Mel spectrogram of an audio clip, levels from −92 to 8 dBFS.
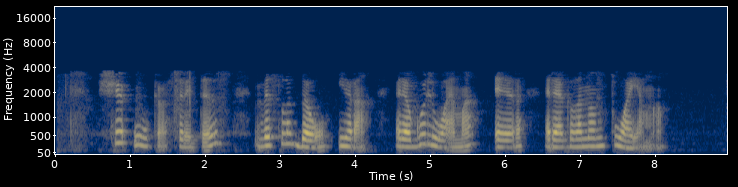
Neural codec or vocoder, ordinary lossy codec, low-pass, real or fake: none; MP3, 32 kbps; 3.6 kHz; real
